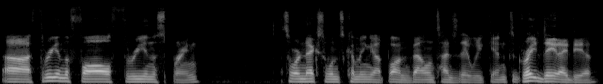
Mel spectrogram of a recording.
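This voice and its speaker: A man's voice: medium pitch, fairly even intonation, a little fast, clean tone, no echo, studio quality. A man from Poland speaking as an interview guest in a casual, enthusiastic and informal way about his work as a music director.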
